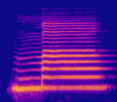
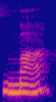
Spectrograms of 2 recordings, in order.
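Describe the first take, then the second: First: It carries the high, long, level first tone. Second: It carries the neutral tone. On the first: It means mother. "We have seen the first tone. It's high, it's long, and it's stable on the high tone" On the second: It is a particle that makes a question. "the neutral tone of voice ma"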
